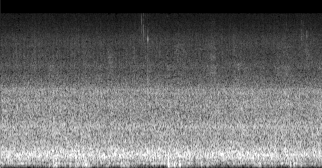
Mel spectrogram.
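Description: Steady frying noise from diced potatoes and onions in an aluminium kadhai on a gas burner as they are stirred, with a single soft knock a little over three seconds in.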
